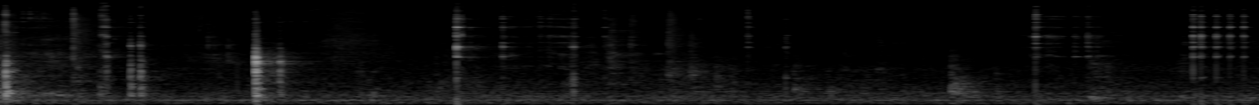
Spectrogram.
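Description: Pieces of sodium go into glass apparatus holding liquid ammonia, making sparse, faint clinks and ticks of metal against glass, spread irregularly over a quiet background.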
